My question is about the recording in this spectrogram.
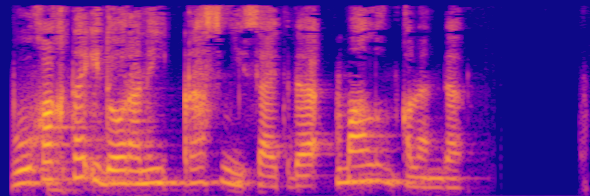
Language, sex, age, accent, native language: Uzbek, female, 30-39, Toshkent shahri, Uzbek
